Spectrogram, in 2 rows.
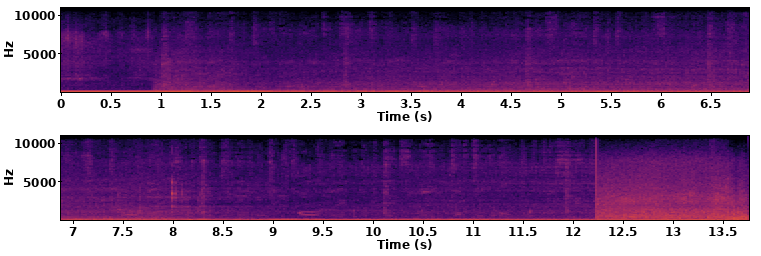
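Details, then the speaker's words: Jeep Wrangler TJ with new fully welded exhaust and Thrush muffler (replacing a Flowmaster FlowFX), accelerating from a stop light; deep, steady rumble builds with no booming drone. It gets quieter as revs rise, where it was once loud around 3,000 rpm; normal acceleration note. "but then as you accelerate and as your revs go higher it actually gets quieter which is really good it used to get so loud especially like around 3,000 if I was accelerating and now it doesn't"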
